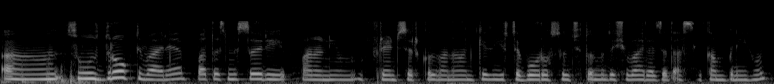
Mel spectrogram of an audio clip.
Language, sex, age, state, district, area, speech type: Kashmiri, female, 18-30, Jammu and Kashmir, Budgam, urban, spontaneous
